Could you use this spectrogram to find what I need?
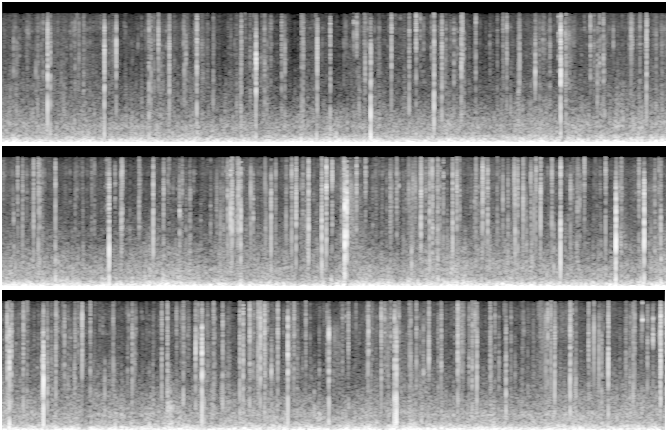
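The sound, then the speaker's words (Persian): A fire burns steadily, a constant low roar laced with dense, irregular crackles and sharp pops, with no voices present. “لطفاً یک دقیقه به صدای آتش گوش کنید.”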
